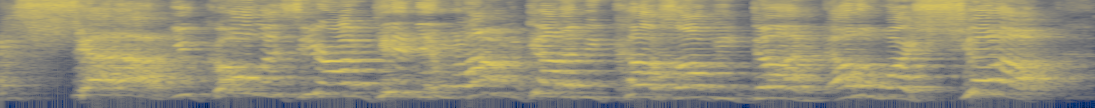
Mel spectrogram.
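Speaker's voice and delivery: high-pitched, heated retold retort; worked-up telling-off; furious. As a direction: re-enact snapping at an interfering doctor. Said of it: "I was freaking furious".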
